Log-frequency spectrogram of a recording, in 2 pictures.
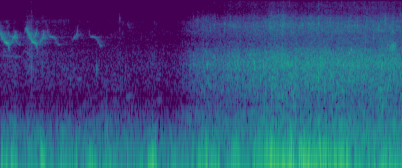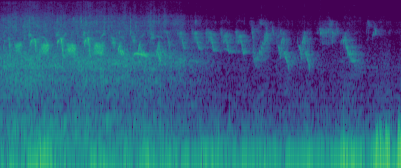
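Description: Birdsong over the steady rush of a shallow stream: a few short high chirps, then about halfway through a fast run of repeated notes that falls in pitch.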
